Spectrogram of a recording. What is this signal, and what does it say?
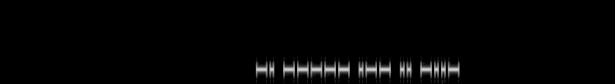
Morse code, heard as a keyed tone, about 34 wpm, 700 Hz. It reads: N0WIX
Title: USA Call Signs - 5 Characters - Repeated 3x - 35wpm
